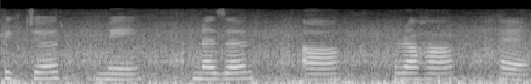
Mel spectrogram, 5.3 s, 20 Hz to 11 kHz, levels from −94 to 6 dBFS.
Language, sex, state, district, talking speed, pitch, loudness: Hindi, female, Chandigarh, Chandigarh, 70 wpm, 215 Hz, -16 LUFS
